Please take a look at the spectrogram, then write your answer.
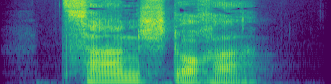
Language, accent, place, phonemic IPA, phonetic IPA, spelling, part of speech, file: German, Germany, Berlin, /ˈtsaːnˌʃtɔxər/, [ˈt͡saːnˌʃtɔ.χɐ], Zahnstocher, noun, De-Zahnstocher.ogg
- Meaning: toothpick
